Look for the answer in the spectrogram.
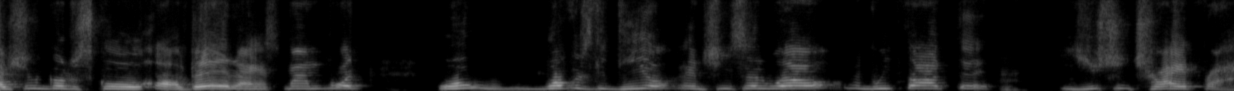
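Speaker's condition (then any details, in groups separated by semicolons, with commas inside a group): Cerebral palsy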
